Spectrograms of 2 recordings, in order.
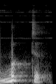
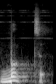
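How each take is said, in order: First: The ending is a voiced d sound. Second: The ending is a voiceless t sound. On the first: The speaker calls it wrong. "బుక్డ్ కాదు" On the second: The speaker calls it right. "ఈ ఈడి టా లాగా పలకాలి బుక్డ్ అనాలి"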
